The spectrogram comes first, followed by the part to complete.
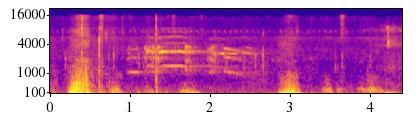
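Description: A rooster crowing faintly, one crow of about a second. Short, low puffs of breath close to the microphone come near the start and again about three seconds in, from a bison with its nose at the camera.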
